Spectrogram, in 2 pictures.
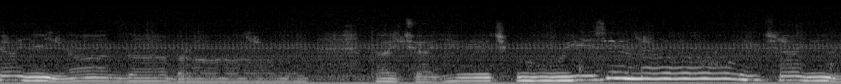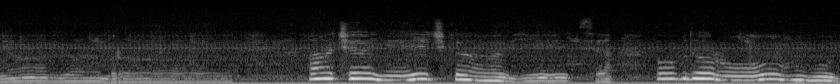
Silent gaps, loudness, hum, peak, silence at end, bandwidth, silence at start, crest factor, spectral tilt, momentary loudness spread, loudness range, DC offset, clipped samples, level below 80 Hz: none; -22 LUFS; none; -6 dBFS; 0 s; 17 kHz; 0 s; 16 dB; -8 dB/octave; 18 LU; 11 LU; under 0.1%; under 0.1%; -36 dBFS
